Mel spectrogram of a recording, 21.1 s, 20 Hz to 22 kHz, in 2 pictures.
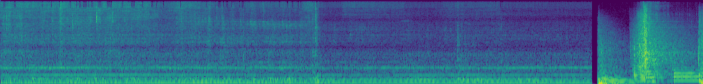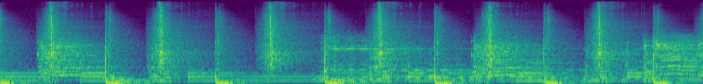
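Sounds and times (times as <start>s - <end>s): skid steer engine running: 0.0s - 8.9s
loud music: 9.0s - 21.0s.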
